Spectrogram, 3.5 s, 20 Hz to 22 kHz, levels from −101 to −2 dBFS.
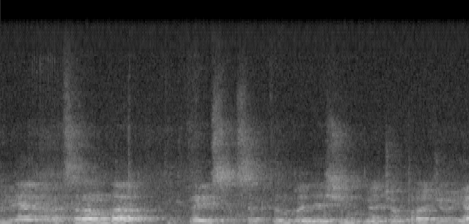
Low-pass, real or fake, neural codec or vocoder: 19.8 kHz; fake; vocoder, 44.1 kHz, 128 mel bands every 256 samples, BigVGAN v2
